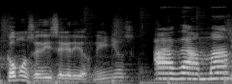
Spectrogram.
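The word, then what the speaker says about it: אדמה: Adán viene de la palabra hebrea y se dice Adamá. ¿Cómo se dice, queridos niños? Adamá.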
